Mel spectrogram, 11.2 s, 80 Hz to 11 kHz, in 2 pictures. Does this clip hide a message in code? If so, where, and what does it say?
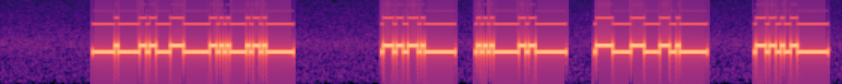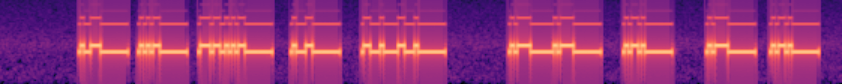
Yes: TTY/TDD text telephone tones (45.45 baud Baudot) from 0.6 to 11.1 s, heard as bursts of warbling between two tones, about 400 Hz shift, 1600 Hz centre. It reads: LORD HYLTON WAS SUCCEEDED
